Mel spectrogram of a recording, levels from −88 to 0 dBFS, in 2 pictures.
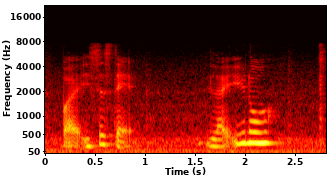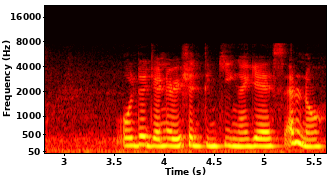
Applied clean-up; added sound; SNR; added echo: none; none; none; none.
